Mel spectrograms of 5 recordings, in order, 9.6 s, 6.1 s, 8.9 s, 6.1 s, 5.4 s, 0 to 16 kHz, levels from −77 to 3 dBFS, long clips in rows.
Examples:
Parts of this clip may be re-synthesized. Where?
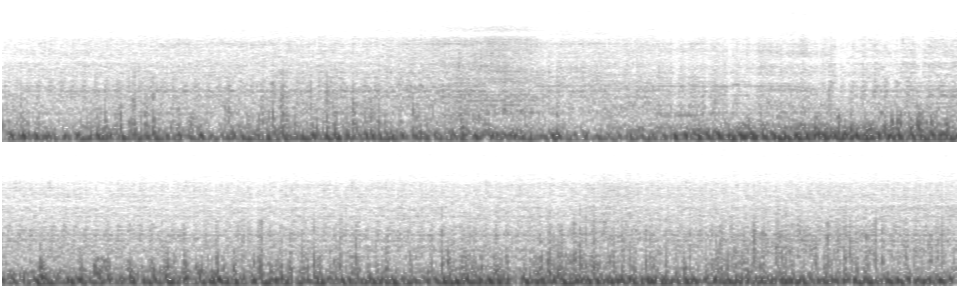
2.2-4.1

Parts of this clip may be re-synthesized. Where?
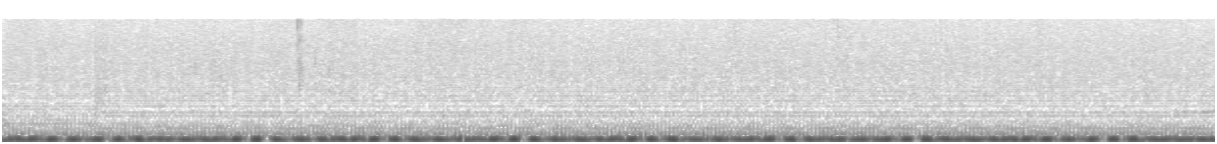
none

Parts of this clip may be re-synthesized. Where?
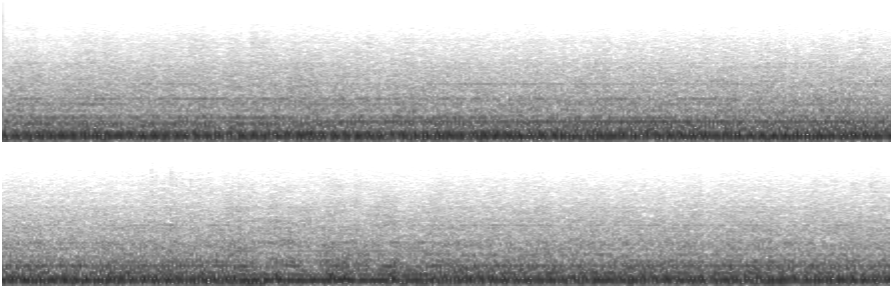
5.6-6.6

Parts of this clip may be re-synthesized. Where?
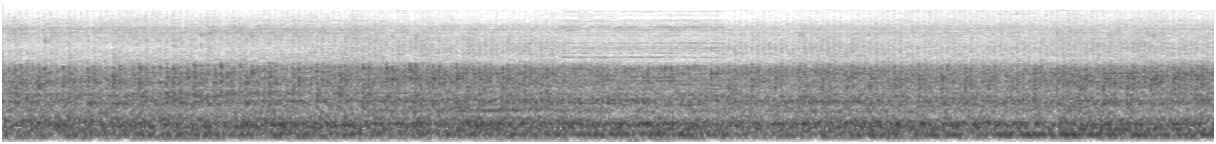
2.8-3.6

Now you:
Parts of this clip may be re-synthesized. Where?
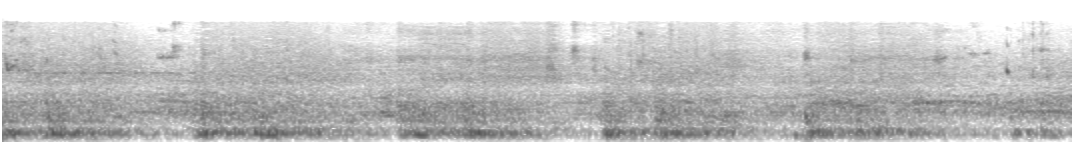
1.7-3.0; 3.6-4.7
